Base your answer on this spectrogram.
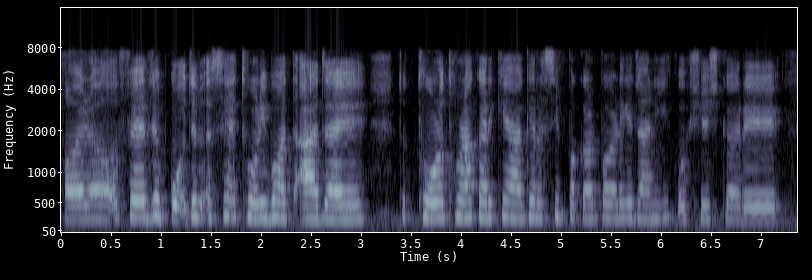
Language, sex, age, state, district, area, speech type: Urdu, female, 18-30, Delhi, Central Delhi, urban, spontaneous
